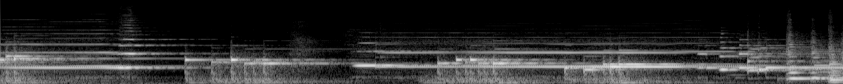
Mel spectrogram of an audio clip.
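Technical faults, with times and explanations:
No technical faults, with times and explanations, are present.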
